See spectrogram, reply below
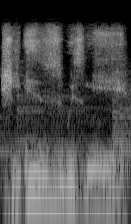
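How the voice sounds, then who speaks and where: An actor playing a menacing, gloating vampire count with a deliberate, taunting delivery in a horror audio drama. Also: male voice, low-pitched, music in the background.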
